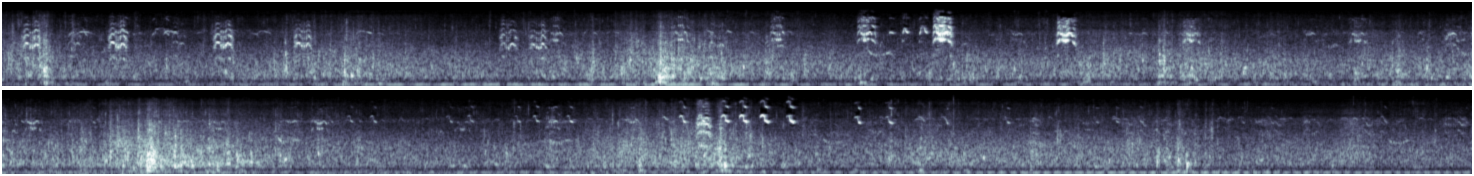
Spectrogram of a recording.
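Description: Birds calling in short, high calls scattered throughout, bunched around ten seconds in and again about twenty-two seconds in. Beneath them is a soft rushing that swells a few times.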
